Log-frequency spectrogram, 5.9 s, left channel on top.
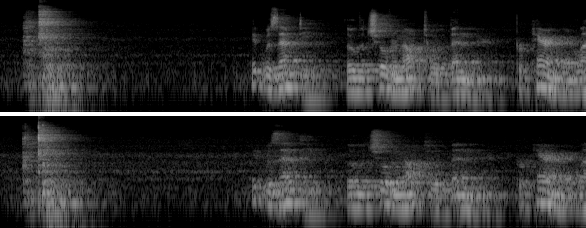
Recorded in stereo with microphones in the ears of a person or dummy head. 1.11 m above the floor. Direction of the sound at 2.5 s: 50° left (ahead or behind).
